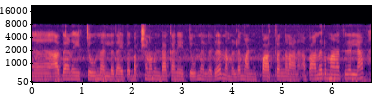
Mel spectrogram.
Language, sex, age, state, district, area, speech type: Malayalam, female, 30-45, Kerala, Thrissur, rural, spontaneous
